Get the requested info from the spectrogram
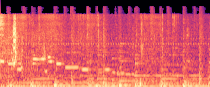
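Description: Background music with a steady bass line. About a third of a second in, a brief squeak of a paper towel rubbed over a coaster's glossy cured resin surface, wiping oily silicone residue off with alcohol.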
